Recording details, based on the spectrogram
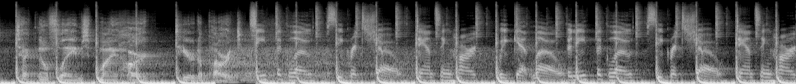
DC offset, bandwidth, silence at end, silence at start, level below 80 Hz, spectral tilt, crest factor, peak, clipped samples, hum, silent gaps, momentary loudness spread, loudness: under 0.1%; 18 kHz; 0 s; 0 s; -10 dBFS; -4 dB/octave; 8 dB; 0 dBFS; under 0.1%; none; none; 1 LU; -11 LUFS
